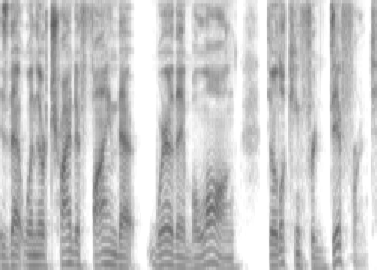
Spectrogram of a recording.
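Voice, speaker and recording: In a plain, everyday voice of medium pitch, a man talks at a fairly quick pace with lively intonation and an American accent, captured on a very clean recording with a silent background. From upstate New York. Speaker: business coach and podcaster. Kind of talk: interview conversation.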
